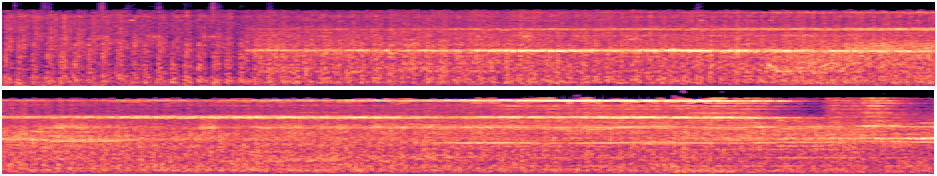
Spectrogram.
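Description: Train running with a rumble, its wheels squealing in high, steady tones on a sharp curve from about a second in, dying away near the end.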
